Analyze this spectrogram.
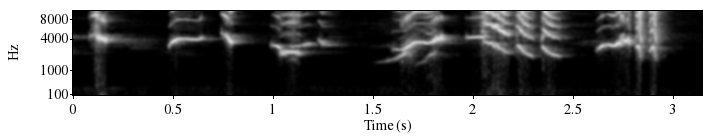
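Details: Oriental magpie-robin (kacer) in full fighting song meant to provoke other males: short bursts of clear whistles and harsh buzzy notes, phrases broken by brief pauses, some upslurred and others densely rasping.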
